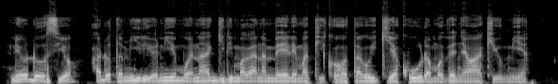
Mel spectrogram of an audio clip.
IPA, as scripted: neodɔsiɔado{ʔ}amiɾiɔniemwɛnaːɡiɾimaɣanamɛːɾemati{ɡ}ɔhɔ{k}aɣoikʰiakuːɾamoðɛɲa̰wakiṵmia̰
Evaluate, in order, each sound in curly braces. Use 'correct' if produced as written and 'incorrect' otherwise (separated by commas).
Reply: incorrect, incorrect, incorrect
